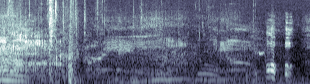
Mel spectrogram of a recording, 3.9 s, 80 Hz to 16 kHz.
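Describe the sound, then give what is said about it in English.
A 1953 Studebaker car's engine turns over inside a building and settles into a low, steady rumble as it drives off, with voices talking over the motor noise. “What, how the hell did you get a 53 Studebaker in the building?”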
